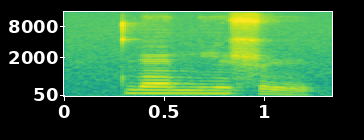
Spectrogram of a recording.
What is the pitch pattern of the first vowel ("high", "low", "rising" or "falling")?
high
